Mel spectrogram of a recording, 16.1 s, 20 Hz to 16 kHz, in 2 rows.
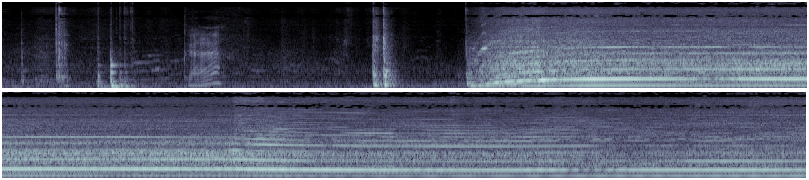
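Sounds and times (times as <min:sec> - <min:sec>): planer cutting board: 0:04.6 - 0:16.0
thickness planer running: 0:04.6 - 0:16.0.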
